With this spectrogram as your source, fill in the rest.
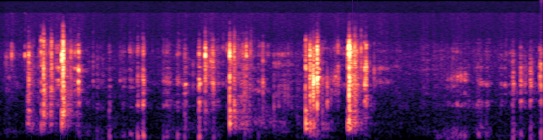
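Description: A solid oval orange-red bar of soap, held in the hand, is cut into chunks with a utility knife blade. Crisp, crunchy scraping and slicing sounds come in quick, dry bursts with a bright edge, with two louder cuts near the middle and a quieter stretch before soft scraping resumes.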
